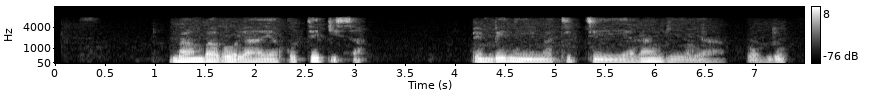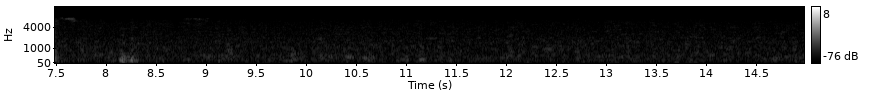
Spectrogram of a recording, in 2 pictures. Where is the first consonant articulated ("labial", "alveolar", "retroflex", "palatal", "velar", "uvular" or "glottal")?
labial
